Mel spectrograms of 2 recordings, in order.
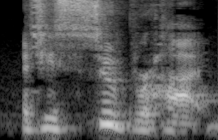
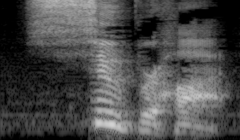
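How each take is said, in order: First: Said in the usual way. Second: "Super hot" drawn out slowly, each word leaned on; slow emphatic repeat. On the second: Real, not acted.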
